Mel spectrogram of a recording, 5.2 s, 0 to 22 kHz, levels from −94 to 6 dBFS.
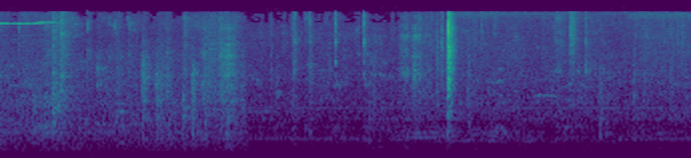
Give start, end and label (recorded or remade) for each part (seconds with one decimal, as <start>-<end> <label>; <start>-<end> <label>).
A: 0.0-5.2 recorded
